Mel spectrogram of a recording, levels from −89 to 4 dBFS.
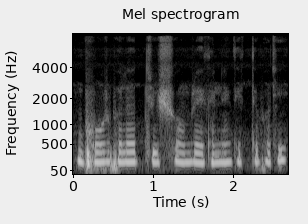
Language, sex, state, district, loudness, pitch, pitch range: Bengali, male, West Bengal, Malda, -27 LUFS, 170 Hz, 165-175 Hz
